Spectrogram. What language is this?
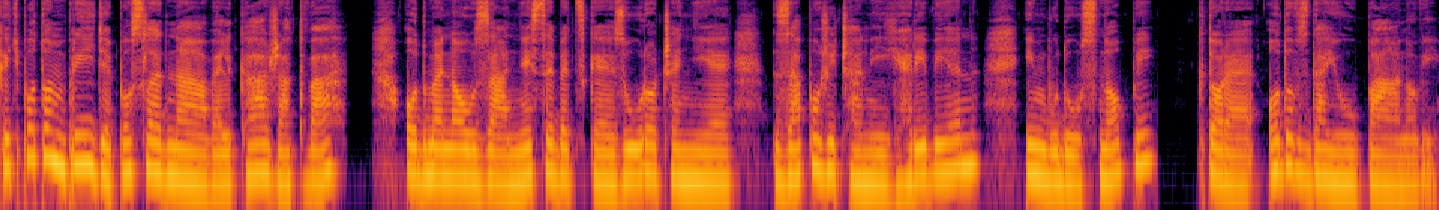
Slovak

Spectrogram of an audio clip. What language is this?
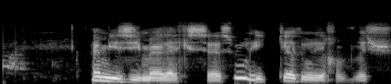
Kabyle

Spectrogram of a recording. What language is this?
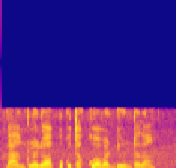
Telugu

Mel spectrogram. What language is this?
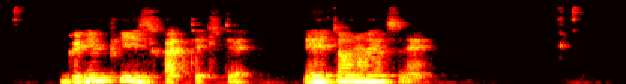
Japanese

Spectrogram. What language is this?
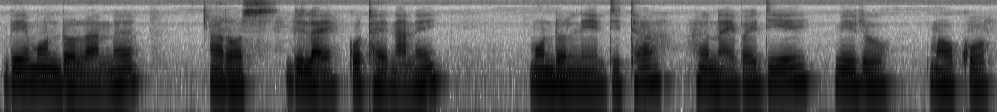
Bodo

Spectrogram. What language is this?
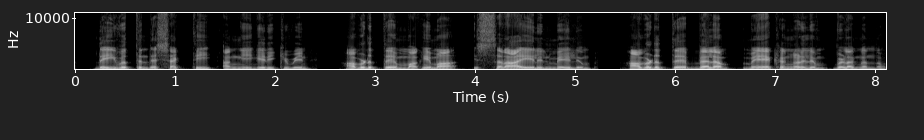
Malayalam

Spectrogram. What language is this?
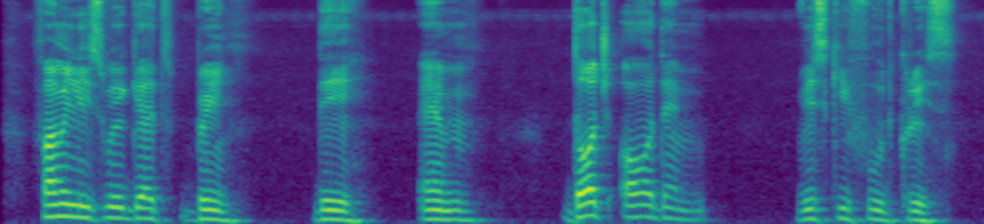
Nigerian Pidgin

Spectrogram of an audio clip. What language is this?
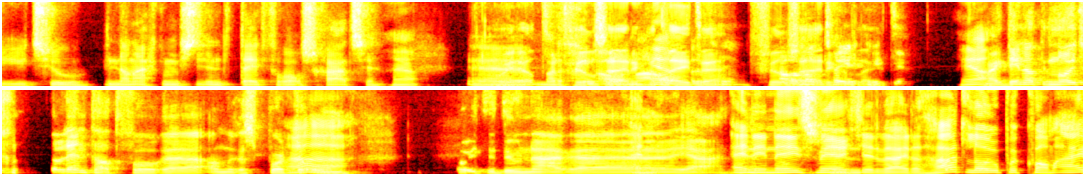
Dutch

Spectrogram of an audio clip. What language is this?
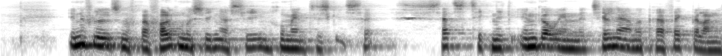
Danish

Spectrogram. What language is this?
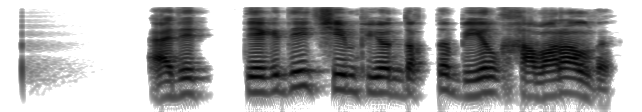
Kazakh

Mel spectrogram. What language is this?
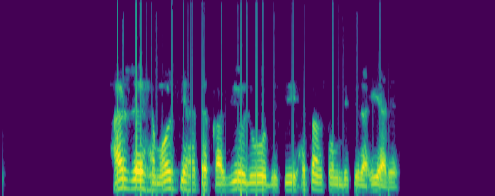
Khowar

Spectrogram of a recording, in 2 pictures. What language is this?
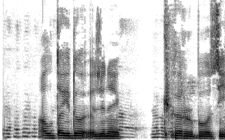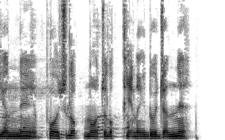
Uyghur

